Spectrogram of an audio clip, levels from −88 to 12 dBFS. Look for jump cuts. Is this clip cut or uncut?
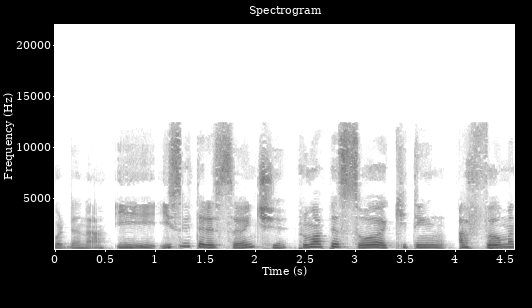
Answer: cut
